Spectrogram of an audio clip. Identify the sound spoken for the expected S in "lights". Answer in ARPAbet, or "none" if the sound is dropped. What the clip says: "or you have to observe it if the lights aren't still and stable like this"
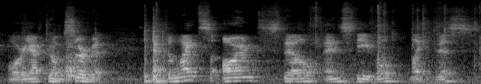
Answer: S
